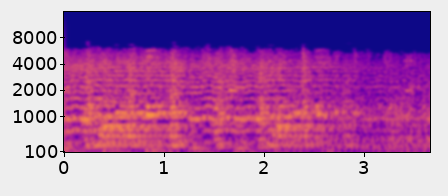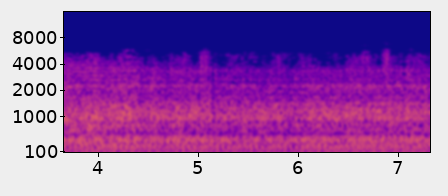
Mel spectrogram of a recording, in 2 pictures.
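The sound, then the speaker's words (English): The Judge's car engine turns over and revs loudly for a few seconds, then settles into a steady, low rumbling idle that continues to the end, with no voices. “Start the car, Judge.”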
